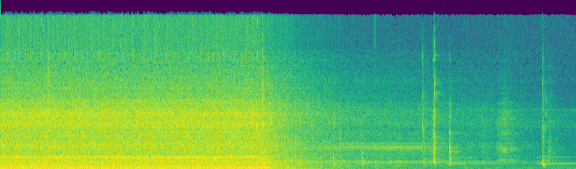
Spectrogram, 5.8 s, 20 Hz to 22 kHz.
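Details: Toyota Aristo V300 2JZ-GTE turbo petrol inline-six after spark plug replacement to fix a misfire, idling with a steady even hum, then shut off leaving light clicks: normal idle.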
